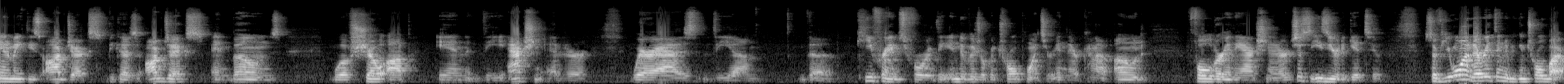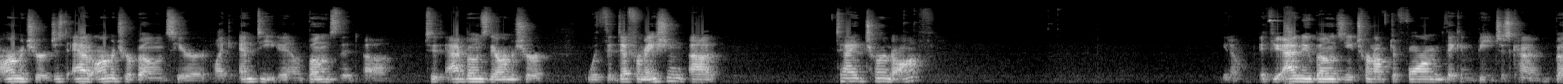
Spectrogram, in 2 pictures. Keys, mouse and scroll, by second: 1.0 right click, 2.0 click, 24.8 right click, 26.1 click, 27.1-27.7 scroll down 5.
